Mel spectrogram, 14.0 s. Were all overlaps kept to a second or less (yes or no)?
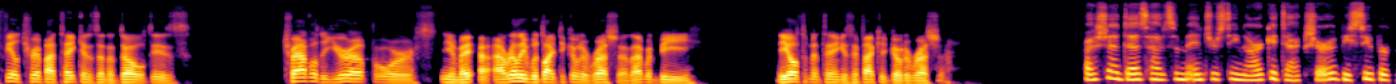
yes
